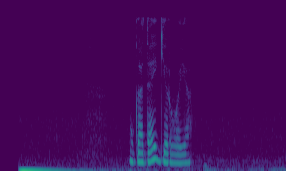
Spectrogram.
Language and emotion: Russian, neutral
